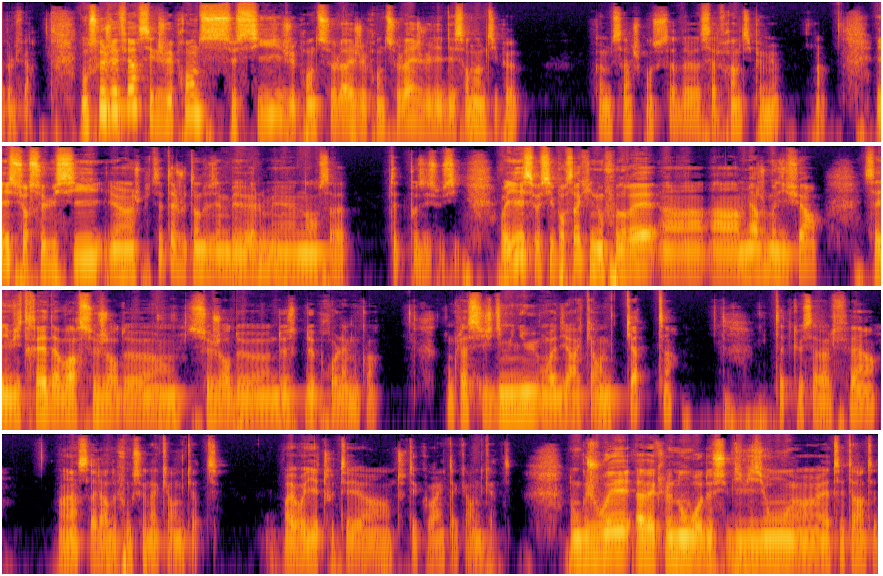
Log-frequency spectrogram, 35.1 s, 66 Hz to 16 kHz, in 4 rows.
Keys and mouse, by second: 1.9 click, 2.7 shift+click, 3.4 shift+click, 7.0 click, 7.7-8.4 middle drag, 8.4 click, 8.9-17.2 ctrl+shift+middle drag, 17.2 click, 19.0 space, 24.8-35.1 ctrl+middle drag.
